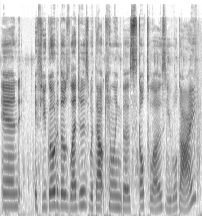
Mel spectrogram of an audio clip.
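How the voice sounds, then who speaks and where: Noticeable background noise runs behind this woman. Her pitch is fairly high. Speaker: gaming video creator. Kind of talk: video game let's play commentary.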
